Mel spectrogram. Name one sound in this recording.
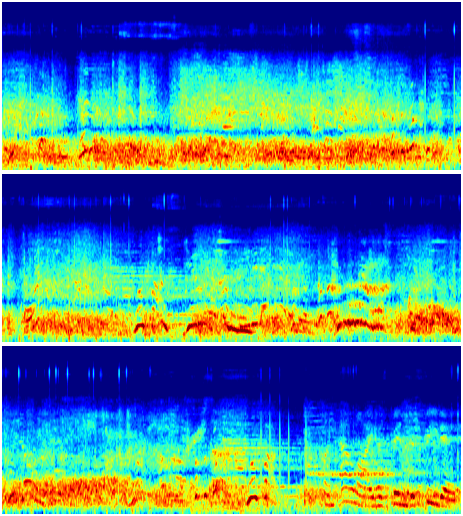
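Battle sound effects from a mobile game clash and crackle.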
